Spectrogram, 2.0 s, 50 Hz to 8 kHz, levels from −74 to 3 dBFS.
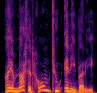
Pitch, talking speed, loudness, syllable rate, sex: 230 Hz, 215 wpm, -16 LUFS, 5.9 syllables/s, male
